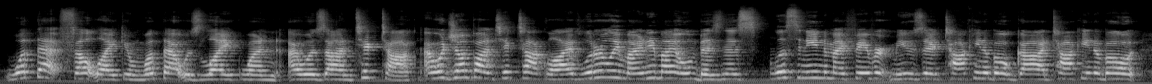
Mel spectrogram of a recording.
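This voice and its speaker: Minnesotan woman, bright, echoey room. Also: high voice, fairly even intonation, normal speed, few pauses, faint music behind. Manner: earnest, candid, reflective. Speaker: vlogger. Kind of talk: sit-down personal talk.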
